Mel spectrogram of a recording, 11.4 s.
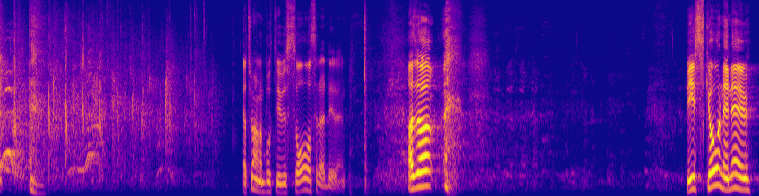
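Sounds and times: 
voices whooping and cheering: 0.0 - 3.2
audience applause: 0.0 - 3.3
speech: 3.7 - 5.4, 6.1 - 6.8, 10.3 - 11.3
laughter: 5.6 - 10.0.

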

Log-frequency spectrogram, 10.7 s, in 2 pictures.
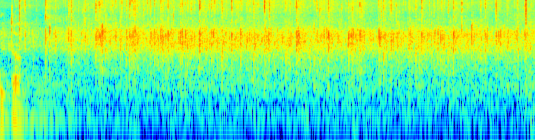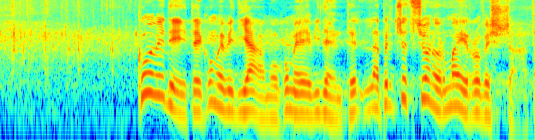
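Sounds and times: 
speech: 0.0 - 0.4, 6.8 - 10.6
audience applause: 0.0 - 7.2.

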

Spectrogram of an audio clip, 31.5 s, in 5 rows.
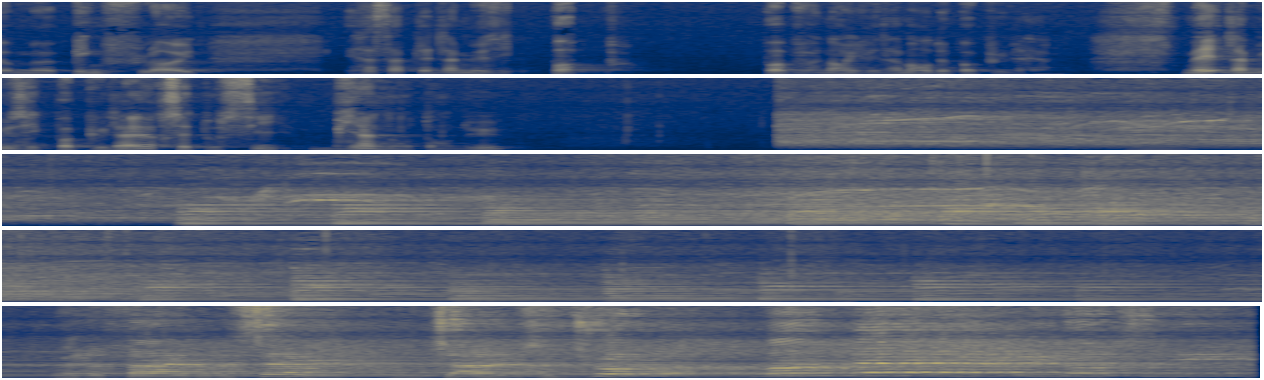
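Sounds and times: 
speech: 0.0 - 3.2, 3.9 - 9.0, 25.9 - 29.7
concert audience singing along to a song: 13.0 - 31.4.

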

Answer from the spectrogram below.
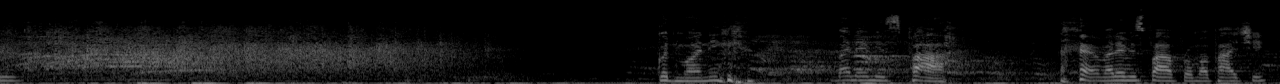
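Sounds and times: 
audience applause: 0.0 - 5.1
speech: 6.6 - 7.7, 8.4 - 9.7, 10.6 - 12.7
laughter: 7.2 - 11.0.

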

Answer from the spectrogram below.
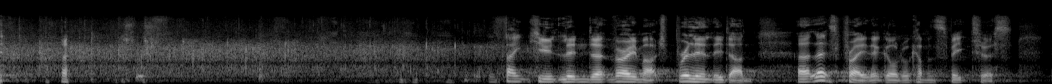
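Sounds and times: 
speech: 0.0 - 1.6, 5.0 - 10.4
audience applause: 0.0 - 5.9.

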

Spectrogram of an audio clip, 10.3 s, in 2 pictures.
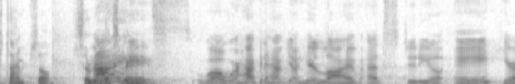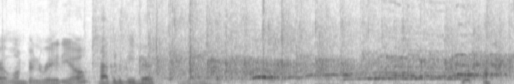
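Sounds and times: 
speech: 0.0 - 7.5, 9.9 - 10.2
small audience applauding: 6.1 - 10.2.

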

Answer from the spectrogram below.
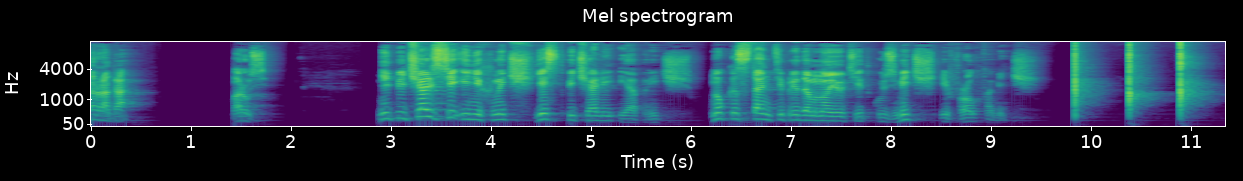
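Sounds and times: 
speech: 0.0 - 0.5, 1.4 - 1.8, 2.9 - 9.5
hand claps: 9.8 - 11.3.

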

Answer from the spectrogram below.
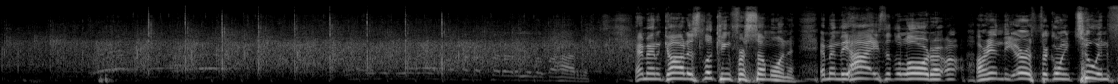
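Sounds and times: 
audience clapping hands: 0.0 - 7.3
speech: 6.4 - 11.1.

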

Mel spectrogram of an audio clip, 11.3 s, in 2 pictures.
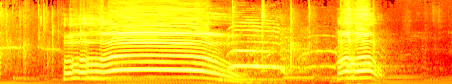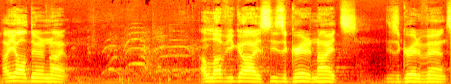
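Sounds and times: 
enthusiastic audience cheer: 0.7 - 5.1, 6.9 - 8.2
speech: 0.8 - 1.5, 5.7 - 6.7, 8.2 - 11.2.

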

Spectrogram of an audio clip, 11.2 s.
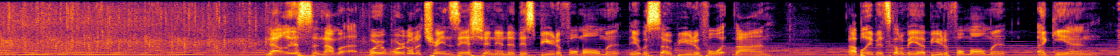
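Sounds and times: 
audience hand clapping: 0.0 - 4.2
speech: 2.7 - 11.2.

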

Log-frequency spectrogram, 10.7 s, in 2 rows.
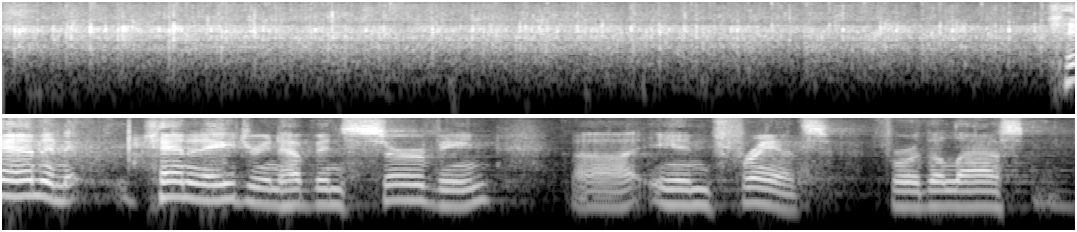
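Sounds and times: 
audience clapping: 0.0 - 6.6
speech: 5.3 - 10.7.

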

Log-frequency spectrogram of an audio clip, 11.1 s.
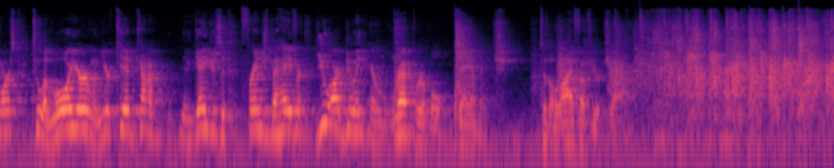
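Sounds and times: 
speech: 0.0 - 8.6
audience clapping: 7.2 - 11.1.

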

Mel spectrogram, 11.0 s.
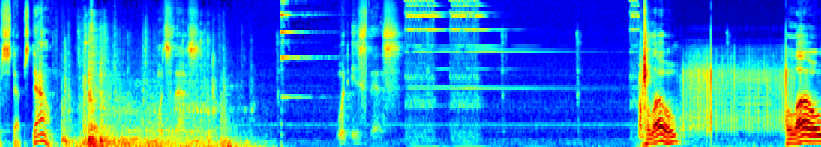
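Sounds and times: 
speech: 0.0 - 1.4, 2.1 - 3.0, 4.5 - 5.4, 8.6 - 9.4, 10.5 - 10.9
telephone bell ringing: 5.4 - 7.7, 8.4 - 8.8.

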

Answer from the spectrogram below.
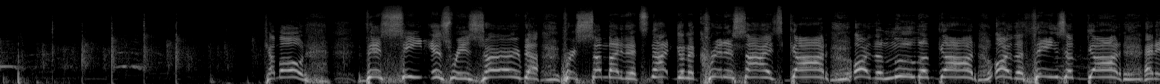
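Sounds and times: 
people clapping hands: 0.0 - 2.8
speech: 2.7 - 11.5.

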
